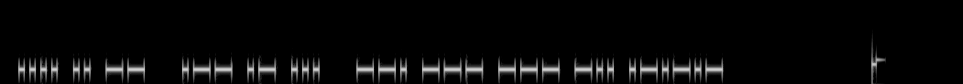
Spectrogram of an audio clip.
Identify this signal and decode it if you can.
Morse code, heard as a keyed tone, about 22 wpm, 700 Hz. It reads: HIM WAS GOOD.
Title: Sentences from Top 1000 Words - Review Part 4 - 22wpm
